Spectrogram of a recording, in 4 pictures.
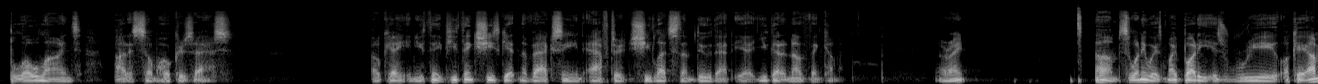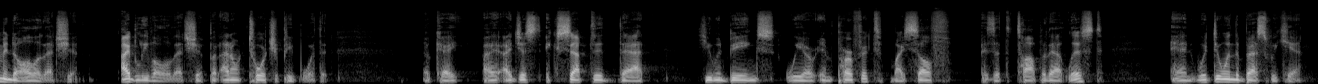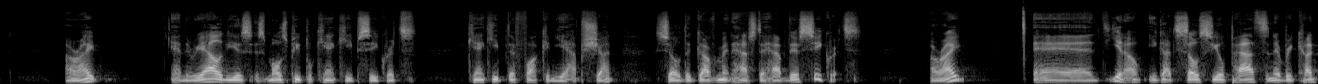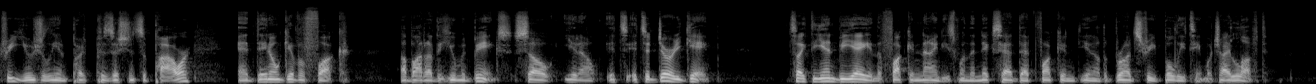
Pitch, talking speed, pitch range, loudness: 100 Hz, 190 wpm, 95-110 Hz, -24 LUFS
